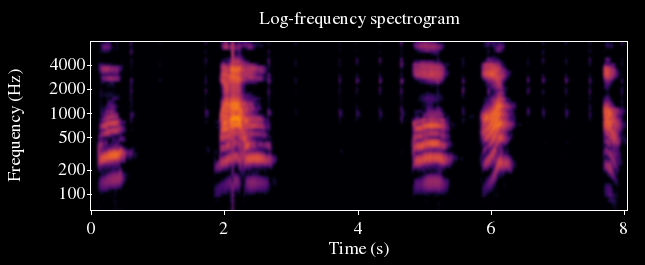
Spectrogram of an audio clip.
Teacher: होठ हमारे गोल रहेंगे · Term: व्रतमुखी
